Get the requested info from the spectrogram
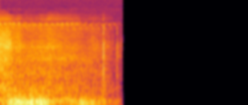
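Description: Near silence: faint outdoor background hiss for about a second, then cuts to complete silence.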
